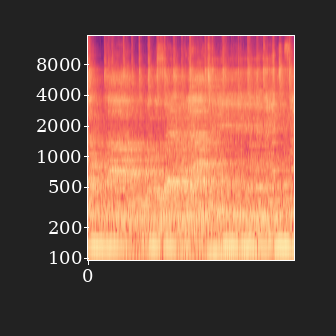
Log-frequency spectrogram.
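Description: Mariachi ensemble performing: violins and guitars with several voices singing together over a bass line that moves from note to note.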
